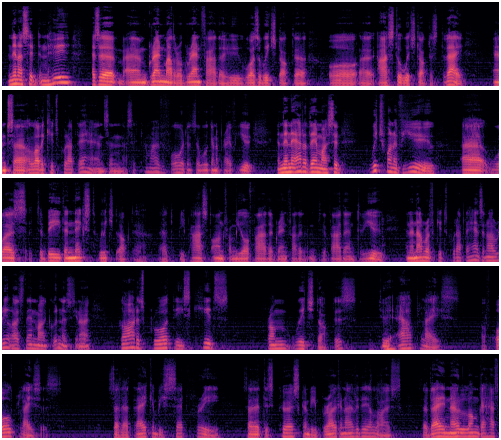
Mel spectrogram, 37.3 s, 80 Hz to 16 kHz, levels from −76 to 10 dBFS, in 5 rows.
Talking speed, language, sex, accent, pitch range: 220 wpm, English, male, Australian, 85-115 Hz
